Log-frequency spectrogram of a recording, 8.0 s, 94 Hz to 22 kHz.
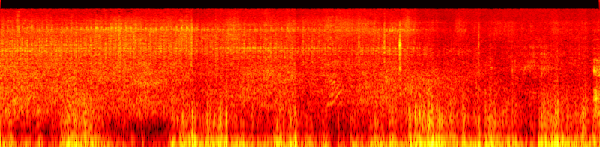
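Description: Heavy wind buffeting on the microphone, with the distant drone of a formation of Pilatus PC-9 turboprop aircraft performing a barrel roll overhead.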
